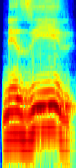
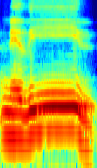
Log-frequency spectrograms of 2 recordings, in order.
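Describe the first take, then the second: First: The middle consonant is a hissing s sound. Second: The middle consonant is a soft dh sound. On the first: The speaker calls it wrong. "ദാ പല ആളുകളും സ എന്ന് ഉച്ചരിക്കുക" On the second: The speaker calls it right. "ഇതാണ് യഥാർത്ഥ മഖ്റജ്"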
